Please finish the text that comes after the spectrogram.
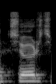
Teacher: पहले air block होती है देन रिलीज होती है फ्रिक्शन के साथ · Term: एफ्रिकेट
